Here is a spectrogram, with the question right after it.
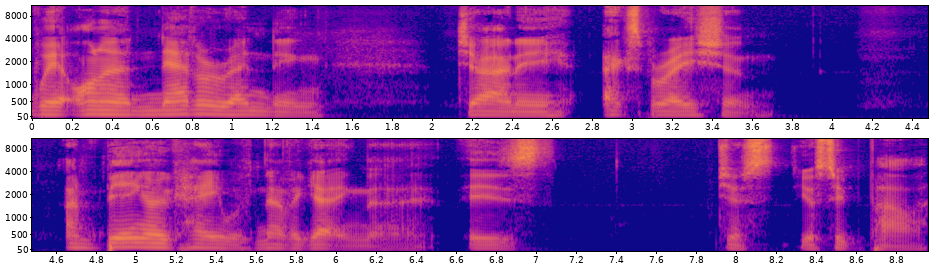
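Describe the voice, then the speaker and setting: In a very clean recording with a silent background, a man with a southern English accent and fairly low pitch speaks at a moderate pace with lively intonation. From southern England (Southampton). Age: 20s. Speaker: run coach. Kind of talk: casual chat.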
